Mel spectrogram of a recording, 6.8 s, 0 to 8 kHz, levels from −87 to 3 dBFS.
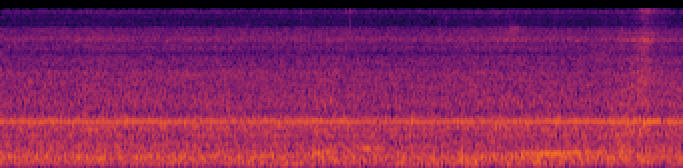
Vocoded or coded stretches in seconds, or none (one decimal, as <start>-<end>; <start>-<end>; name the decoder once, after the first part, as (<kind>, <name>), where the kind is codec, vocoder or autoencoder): none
